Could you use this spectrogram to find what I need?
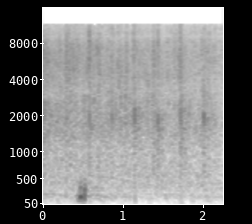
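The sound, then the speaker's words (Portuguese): A church audience in a Methodist cathedral applauds in a continuous, even wash of clapping hands that stays at a steady moderate level throughout, with no voices over it. “Você pode aplaudir Jesus?”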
